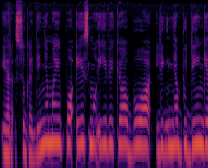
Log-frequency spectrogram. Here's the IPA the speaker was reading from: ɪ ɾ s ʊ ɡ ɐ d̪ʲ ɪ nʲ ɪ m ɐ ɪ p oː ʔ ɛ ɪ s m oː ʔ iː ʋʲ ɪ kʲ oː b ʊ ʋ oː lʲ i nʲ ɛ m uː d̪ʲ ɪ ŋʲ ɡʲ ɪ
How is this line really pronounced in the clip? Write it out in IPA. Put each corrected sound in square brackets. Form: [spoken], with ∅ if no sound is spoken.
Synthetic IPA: ɪ ɾ s ʊ ɡ ɐ d̪ʲ ɪ nʲ ɪ m ɐ ɪ p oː ʔ ɛ ɪ s m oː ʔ iː ʋʲ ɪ kʲ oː b ʊ ʋ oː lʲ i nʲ ɛ [b] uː d̪ʲ ɪ ŋʲ ɡʲ ɪ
